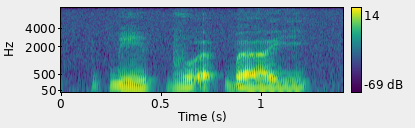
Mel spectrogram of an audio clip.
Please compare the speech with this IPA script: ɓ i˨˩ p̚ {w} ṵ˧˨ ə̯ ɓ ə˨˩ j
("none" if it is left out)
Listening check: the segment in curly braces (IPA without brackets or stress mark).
v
